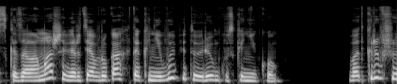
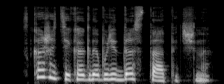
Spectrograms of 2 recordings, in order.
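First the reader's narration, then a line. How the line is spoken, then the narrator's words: Gentle question. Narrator (Russian): спросила ласково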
